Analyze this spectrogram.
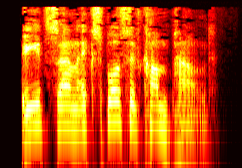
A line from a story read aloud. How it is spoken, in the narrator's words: Malenchenko said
